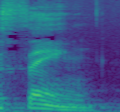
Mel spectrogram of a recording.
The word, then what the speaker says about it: thing: E esse G de thing, você não pronuncia, tá? Sure thing, thing.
